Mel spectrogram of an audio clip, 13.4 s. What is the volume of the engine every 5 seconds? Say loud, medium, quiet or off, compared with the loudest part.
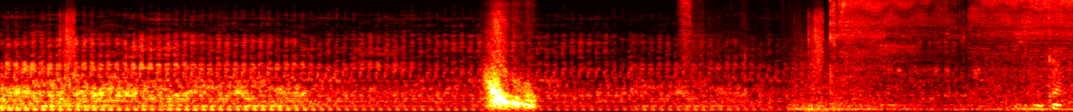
loud, medium, quiet.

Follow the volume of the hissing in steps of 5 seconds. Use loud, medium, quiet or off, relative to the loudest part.
off, medium, loud.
